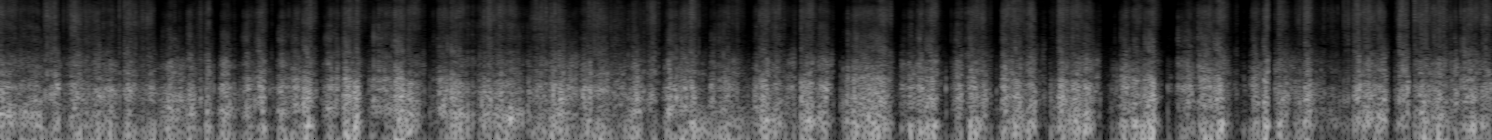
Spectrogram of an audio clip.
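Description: Long fingernails scratch and claw over the surface of a black foam microphone windscreen. The result is a continuous, rough, low-heavy scraping and rustling with rapid uneven bursts and very little bright top end.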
